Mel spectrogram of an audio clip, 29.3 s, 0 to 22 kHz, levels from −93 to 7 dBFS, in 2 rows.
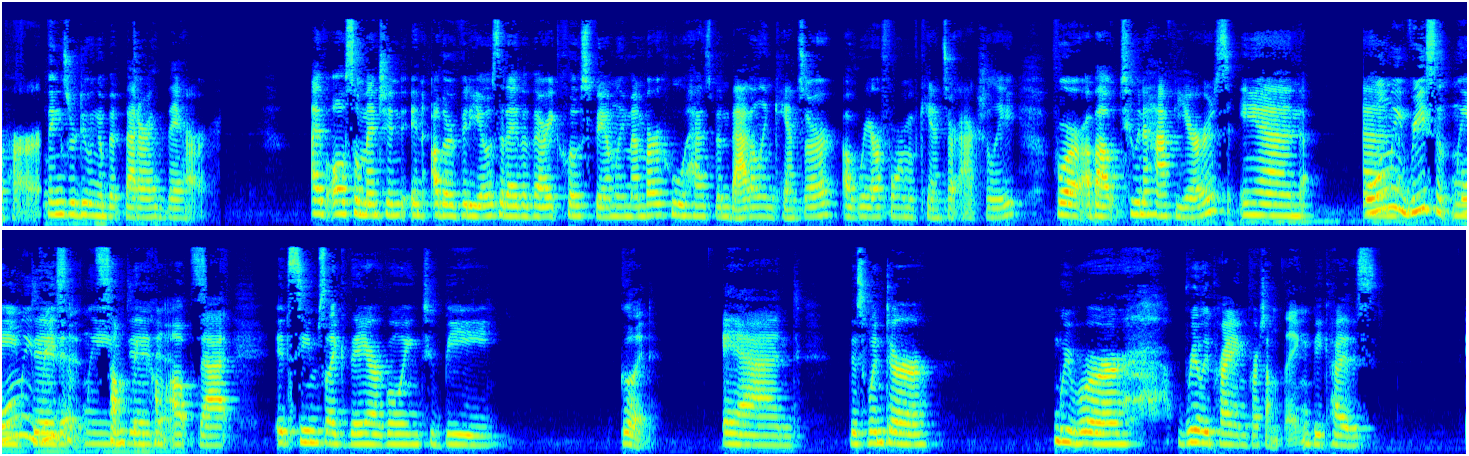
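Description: From 13.61 to 16.69 s a doubled audio track appears: a second full-band copy of the sound runs about a second behind the original, roughly 5 dB quieter, likely because the signal was captured twice through a slower path or an edit left two copies out of step. Unlike an echo or reverb, the copy repeats only once, has no decay tail or room colour, and switches in and out abruptly at those boundaries.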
